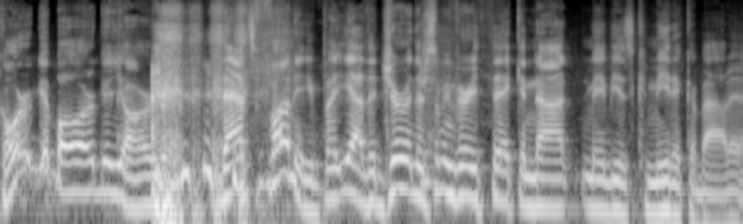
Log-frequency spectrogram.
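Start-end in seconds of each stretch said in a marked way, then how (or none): 0.0-1.7 high joke Swedish accent with gibberish. Comparing funny accents to German, mock Swedish accent. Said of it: "there's certain accents like a Swedish accent".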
